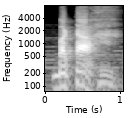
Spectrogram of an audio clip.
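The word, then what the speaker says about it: בָּטַח: தினம் ஒரு எபிரேய வார்த்தை இன்றைக்கு நாம் பார்க்க இருக்கும் எபிரேய வார்த்தை பட்டா பேத் டேத் ஹேத் இந்த மூன்று எழுத்தும் பட்டா என்று உச்சரிக்கப்பட வேண்டும் இதை உயிரெழுத்துக்களோடு இணைத்து சொல்ல வேண்டும் என்று சொன்னால் பேத் காமெட்ஸ் டேத் பெட்டா ஹேத பட்டா என்பதாகும் பட்டா என்ற எபரே வார்த்தையினுடைய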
